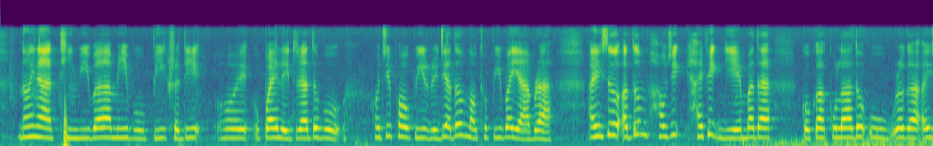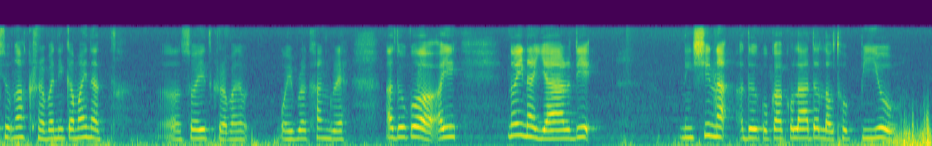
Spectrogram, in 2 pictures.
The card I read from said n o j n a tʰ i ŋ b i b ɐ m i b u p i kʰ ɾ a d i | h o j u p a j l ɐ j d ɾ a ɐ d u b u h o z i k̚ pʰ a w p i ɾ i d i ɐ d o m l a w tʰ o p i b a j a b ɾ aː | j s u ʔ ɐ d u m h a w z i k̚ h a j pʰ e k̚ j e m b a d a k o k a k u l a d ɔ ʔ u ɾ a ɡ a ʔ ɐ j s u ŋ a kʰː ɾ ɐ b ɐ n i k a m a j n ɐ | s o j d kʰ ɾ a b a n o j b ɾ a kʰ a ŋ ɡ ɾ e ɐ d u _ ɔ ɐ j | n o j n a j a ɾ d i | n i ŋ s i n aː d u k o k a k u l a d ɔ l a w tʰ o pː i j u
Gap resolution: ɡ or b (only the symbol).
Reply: ɡ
